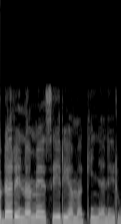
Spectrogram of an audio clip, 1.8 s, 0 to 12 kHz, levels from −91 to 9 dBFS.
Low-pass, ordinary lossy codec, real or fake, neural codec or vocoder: 7.2 kHz; none; fake; codec, 16 kHz, 4 kbps, FreqCodec, larger model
